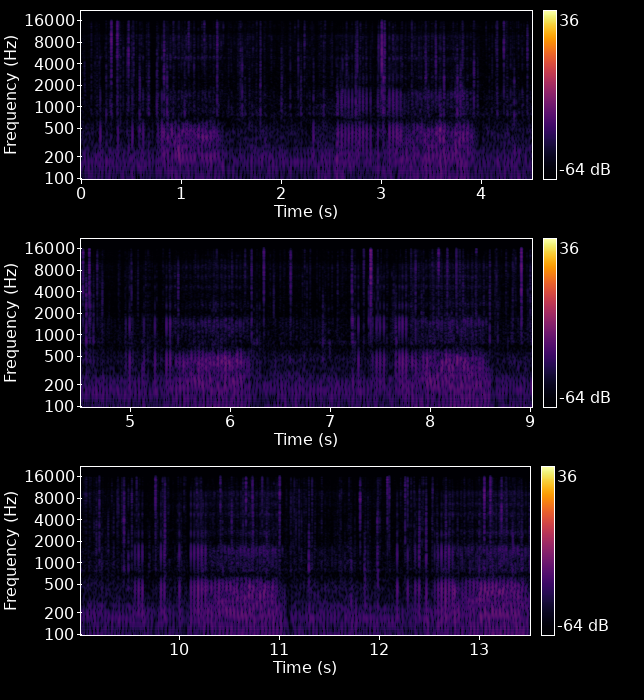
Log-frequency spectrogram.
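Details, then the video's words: Sleeping cat purring contentedly at a crackling fireplace, spring ambience. Rhythmic rumbling purr, louder on alternating breaths, repeats about every two to three seconds beneath persistent crackles and pops of burning wood. "Cute Purring Cat at a Crackling Fireplace"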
